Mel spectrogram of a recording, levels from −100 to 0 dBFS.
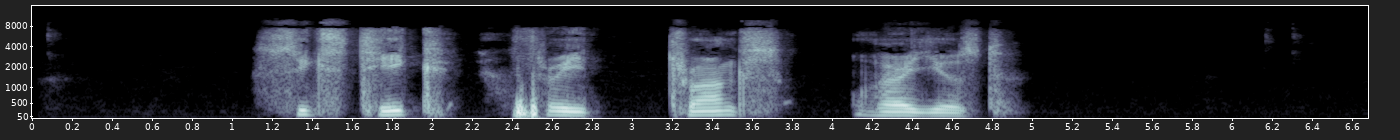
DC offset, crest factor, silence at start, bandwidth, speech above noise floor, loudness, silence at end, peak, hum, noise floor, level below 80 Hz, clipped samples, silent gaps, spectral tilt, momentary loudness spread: under 0.1%; 20 dB; 1.15 s; 9.6 kHz; 71 dB; -19 LUFS; 1.8 s; -2 dBFS; none; -89 dBFS; -48 dBFS; under 0.1%; none; -5.5 dB/octave; 15 LU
